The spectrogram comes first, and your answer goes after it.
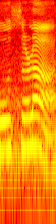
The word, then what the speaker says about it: घोषणा: ठीक है कि वह घोषणा सीधा इस नहीं बोलेंगे इसको नाक में बोलेंगे क्योंकि इसका नाम इसके अंदर न छुपा है इसका जो उच्चारण होगा वह कैसे होगा नाक से होगा नाक अपनी दबा कर बोलिए फोस्टा ठीक है बच्चों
